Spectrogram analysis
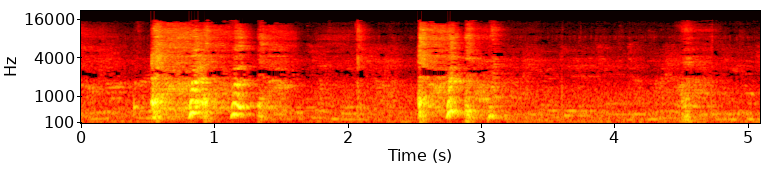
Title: Girl coughing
